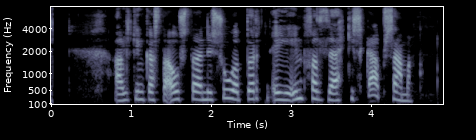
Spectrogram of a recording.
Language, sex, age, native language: Icelandic, female, 30-39, Icelandic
